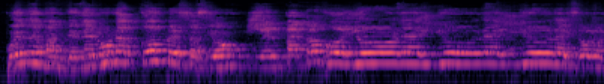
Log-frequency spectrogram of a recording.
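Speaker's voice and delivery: hammed-up impassioned sermon; preaching at full force. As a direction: proclaim it to the congregation. Preaching with raised voice.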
